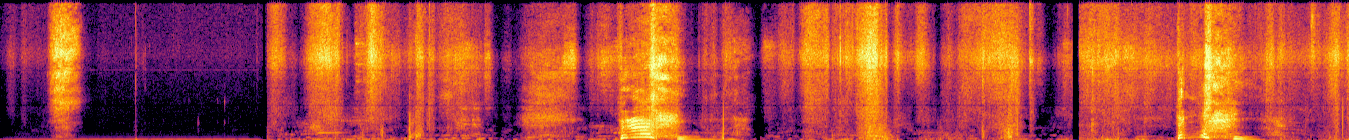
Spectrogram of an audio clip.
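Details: Natural, random sneezes from a person who is not ill and not in allergy season, recorded on a smartwatch: several loud sneezes, each a sharp intake then an explosive voiced burst, separated by breathing and rustling.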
